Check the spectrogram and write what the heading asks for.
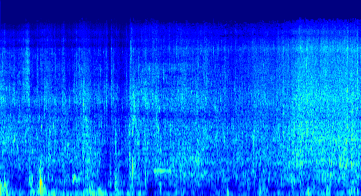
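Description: Sea water rushing and splashing around a swimmer towed on a line behind a moving sailing yacht; the splashing grows louder near the end. A few short low knocks come through, the strongest about a second in.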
